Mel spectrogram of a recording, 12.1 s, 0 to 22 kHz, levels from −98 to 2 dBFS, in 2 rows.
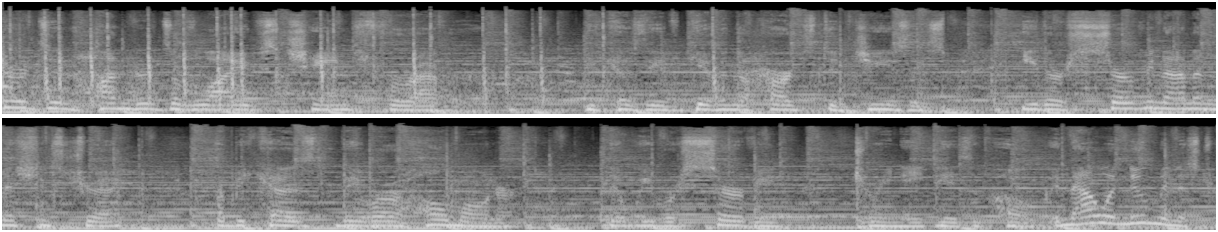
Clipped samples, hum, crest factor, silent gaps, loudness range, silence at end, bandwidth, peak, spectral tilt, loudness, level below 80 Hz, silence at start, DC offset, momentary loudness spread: under 0.1%; none; 14 dB; none; 2 LU; 0 s; 18 kHz; -4 dBFS; -4.5 dB/octave; -17 LUFS; -26 dBFS; 0 s; under 0.1%; 6 LU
